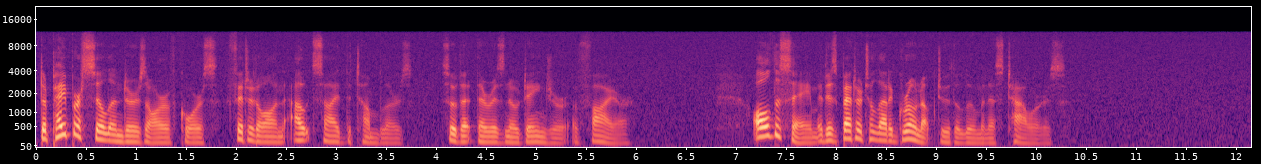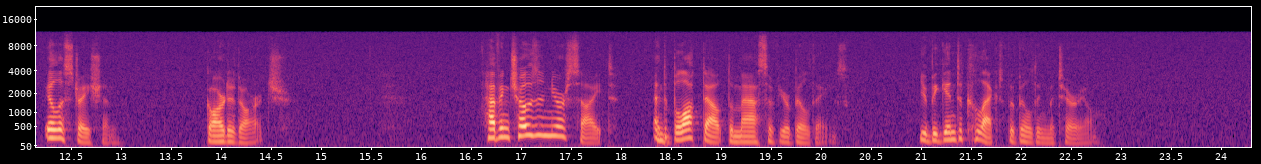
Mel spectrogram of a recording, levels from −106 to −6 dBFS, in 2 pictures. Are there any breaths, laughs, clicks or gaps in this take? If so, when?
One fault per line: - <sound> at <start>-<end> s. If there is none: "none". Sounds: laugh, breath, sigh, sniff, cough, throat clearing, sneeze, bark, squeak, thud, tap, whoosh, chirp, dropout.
none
